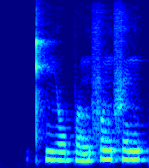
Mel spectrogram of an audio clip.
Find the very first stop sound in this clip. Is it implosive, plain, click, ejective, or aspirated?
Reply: aspirated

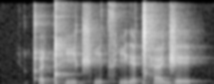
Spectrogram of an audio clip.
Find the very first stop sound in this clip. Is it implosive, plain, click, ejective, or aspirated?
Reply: ejective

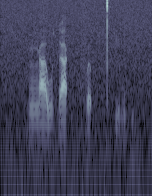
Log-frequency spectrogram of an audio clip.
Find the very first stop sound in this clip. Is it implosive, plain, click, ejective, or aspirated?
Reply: implosive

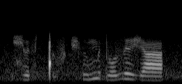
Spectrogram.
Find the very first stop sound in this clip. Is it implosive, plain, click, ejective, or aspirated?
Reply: click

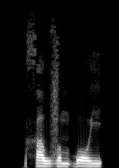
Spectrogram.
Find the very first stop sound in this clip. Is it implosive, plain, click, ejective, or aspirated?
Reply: implosive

